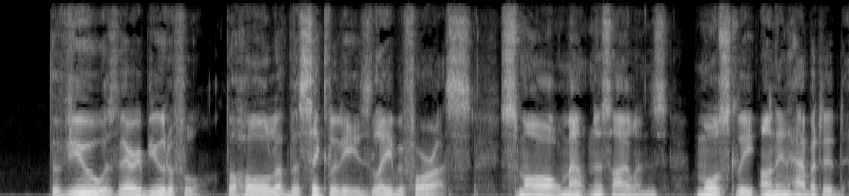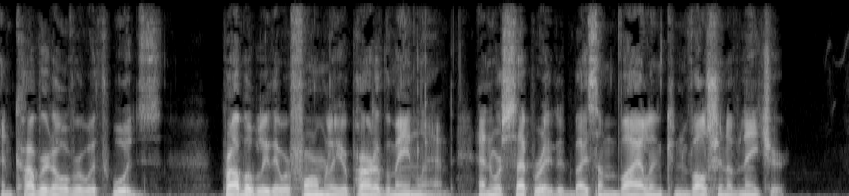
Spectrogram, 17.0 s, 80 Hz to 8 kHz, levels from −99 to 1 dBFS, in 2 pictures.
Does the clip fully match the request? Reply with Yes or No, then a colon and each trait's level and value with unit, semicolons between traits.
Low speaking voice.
Yes: very low, 95 Hz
